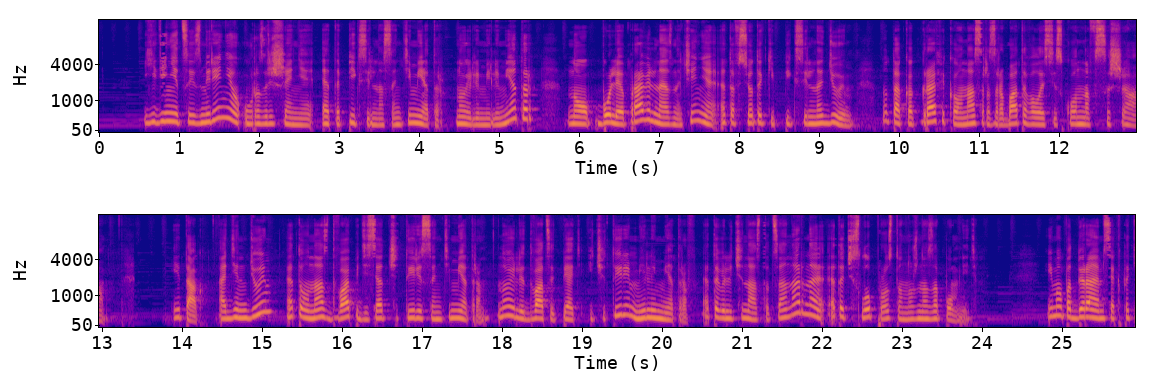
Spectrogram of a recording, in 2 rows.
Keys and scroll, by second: 1.2 space, 14.0 space, 23.6 space, 25.5 space.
